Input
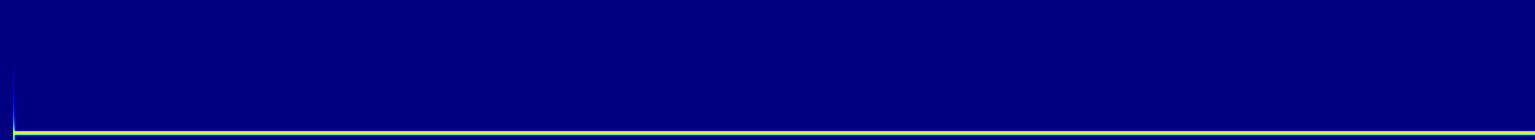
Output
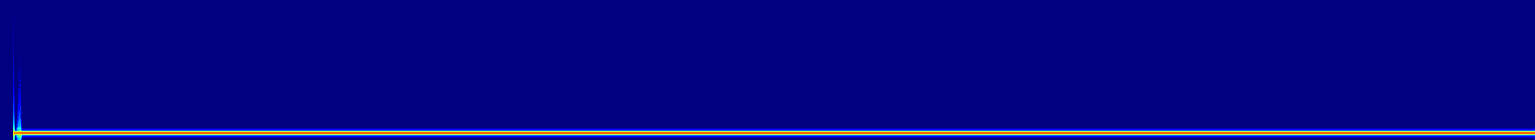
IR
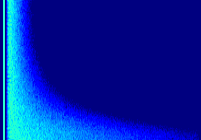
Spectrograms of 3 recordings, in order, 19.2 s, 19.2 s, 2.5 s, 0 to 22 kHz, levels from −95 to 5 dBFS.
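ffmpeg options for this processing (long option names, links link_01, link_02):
-filter_complex "[0:a]equalizer=frequency=1000:width=1.5:gain=9.5[link_01];[1:a]atrim=start_sample=2205,atrim=end_sample=3969[link_02];[link_01][link_02]afir=irnorm=-1:irlink=0,volume=8.5dB"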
